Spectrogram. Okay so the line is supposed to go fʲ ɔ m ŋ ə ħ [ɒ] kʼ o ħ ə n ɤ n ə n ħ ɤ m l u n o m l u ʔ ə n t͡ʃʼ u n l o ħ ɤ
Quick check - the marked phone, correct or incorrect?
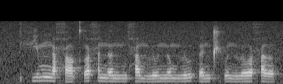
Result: correct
